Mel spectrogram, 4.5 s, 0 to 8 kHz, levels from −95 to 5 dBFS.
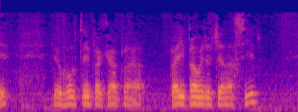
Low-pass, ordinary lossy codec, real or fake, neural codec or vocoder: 7.2 kHz; MP3, 24 kbps; fake; vocoder, 22.05 kHz, 80 mel bands, WaveNeXt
